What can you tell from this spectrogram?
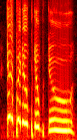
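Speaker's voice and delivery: high, loud, slow scat "doop-a-doop"; sing-song the filler noise between jokes; scat noodle. Retold or imitated. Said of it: "Patton Oswalt used to go".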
